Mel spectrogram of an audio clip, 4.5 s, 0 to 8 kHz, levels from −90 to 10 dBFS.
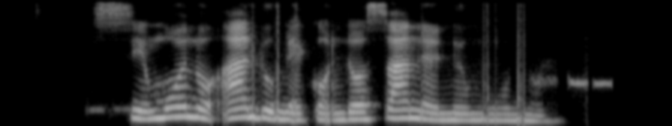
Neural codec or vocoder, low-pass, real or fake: autoencoder, 48 kHz, 32 numbers a frame, DAC-VAE, trained on Japanese speech; 7.2 kHz; fake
